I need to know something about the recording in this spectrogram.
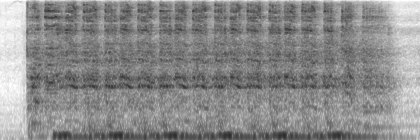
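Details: Kawasaki KFX ATV after carburetor reinstall, no choke: starter cranks with pulses about three to four a second for nearly three seconds but never fires; owner thinks it may not be fixed.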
